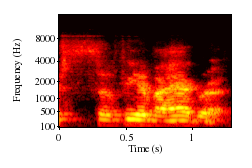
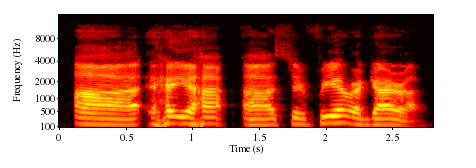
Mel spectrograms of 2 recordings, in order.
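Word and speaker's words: Sofía Vergara: Unless you're Sophia Viagra, or how do you say her name? Yeah, you got to take some. Sophia Vergara.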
